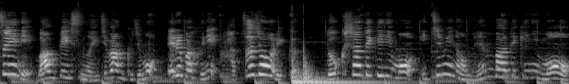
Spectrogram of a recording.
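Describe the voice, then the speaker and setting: Over music in the background, a woman talks at a moderate pace in an upbeat tone with very wide pitch swings. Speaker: freelance announcer. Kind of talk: casual talk to camera.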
